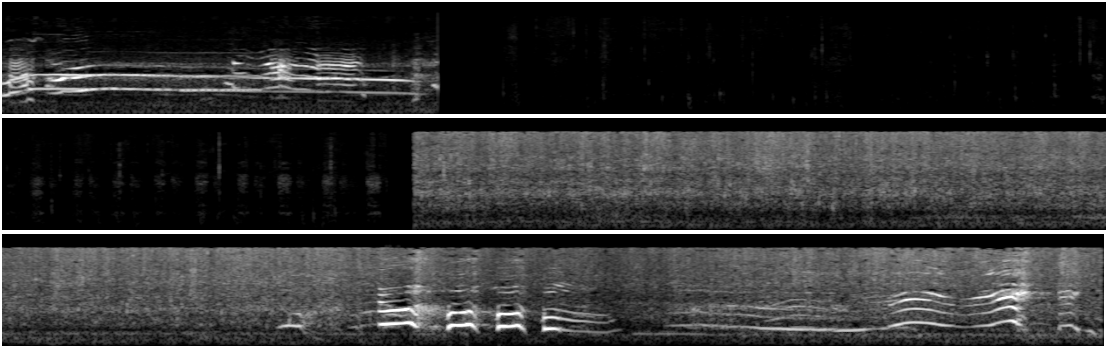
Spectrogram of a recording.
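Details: Golden retriever in a compilation of funny moments: a short burst of high, wavering whines at the start, a long silent stretch, then a steady hiss under which rising and falling howl-like whines return near the end.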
